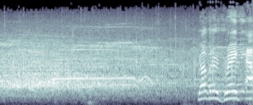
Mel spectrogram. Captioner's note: applause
